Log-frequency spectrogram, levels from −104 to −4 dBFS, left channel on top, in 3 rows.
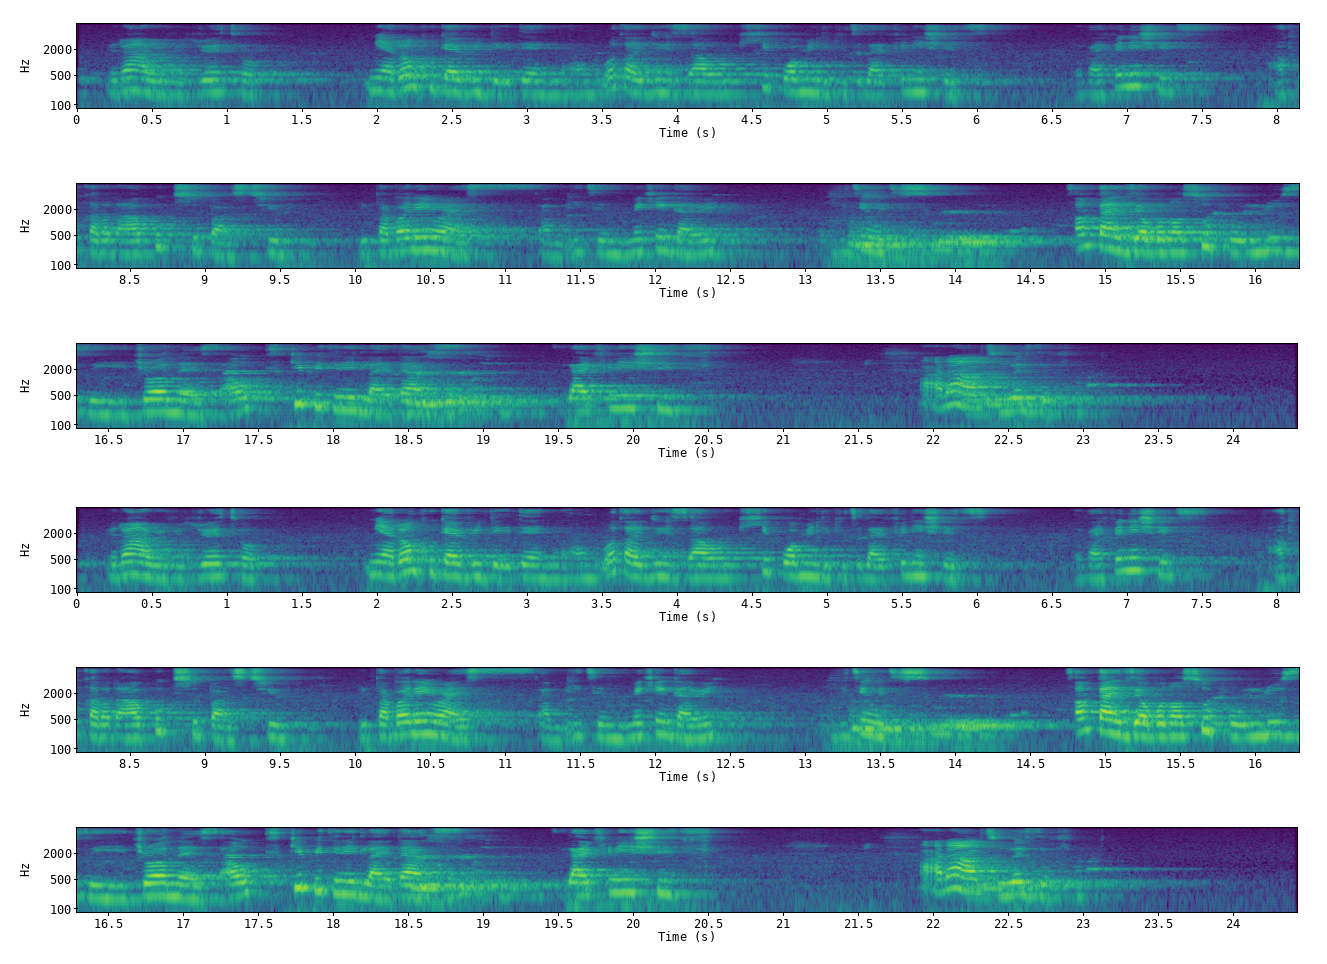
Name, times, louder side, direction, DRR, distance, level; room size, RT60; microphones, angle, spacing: voice 1, 0.2-1.2 1.9-6.0 6.7-7.5 7.9-9.6 10.0-10.8 11.2-12.4 13.2-13.8 14.8-18.6 19.5-20.5 21.9-22.9, right 5 dB, 30° right, 10 dB, 0.3 m, -29 dB
voice 2, 13.1-14.3 18.5-19.2 22.2-22.6 23.0-23.1, right 1 dB, 5° left, -1 dB, 1.0 m, -35 dB
7.9 x 2.9 x 5.8 m, 1.5 s
head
